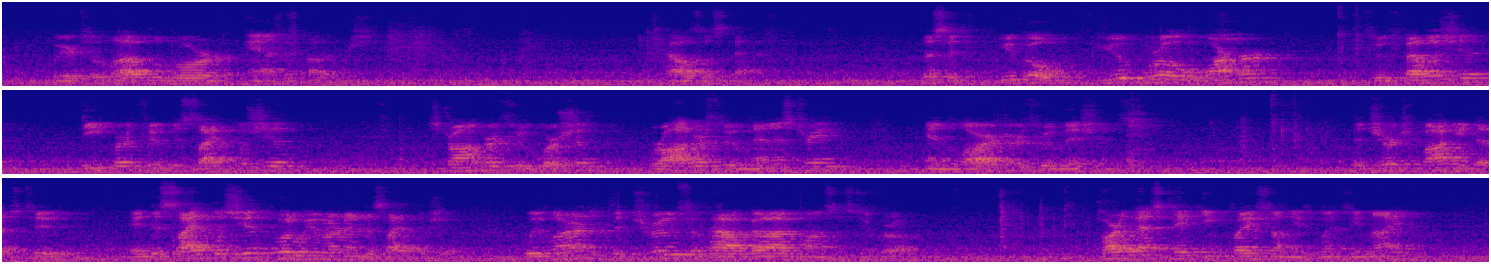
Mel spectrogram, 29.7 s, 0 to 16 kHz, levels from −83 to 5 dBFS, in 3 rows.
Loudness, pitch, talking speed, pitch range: -38 LUFS, 120 Hz, 135 wpm, 110-130 Hz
